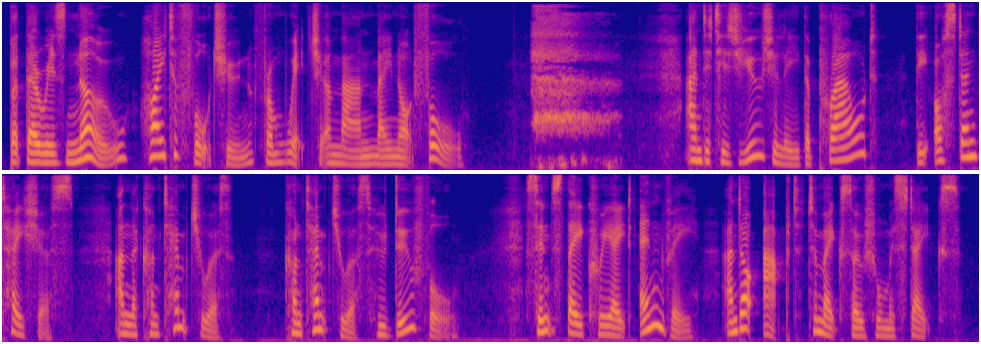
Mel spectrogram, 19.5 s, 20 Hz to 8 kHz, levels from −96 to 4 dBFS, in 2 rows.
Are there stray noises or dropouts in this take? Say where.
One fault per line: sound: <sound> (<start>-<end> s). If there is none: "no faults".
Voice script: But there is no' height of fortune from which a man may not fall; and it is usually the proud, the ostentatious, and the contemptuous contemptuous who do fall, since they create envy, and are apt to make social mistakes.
sound: sigh (5.3-6.2 s)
